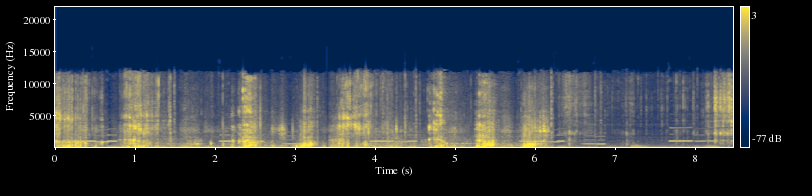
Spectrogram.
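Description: Crunchy bites and chewing of a breadcrumb-coated deep-fried snack, about a dozen loud, irregular crunches, with faint background music.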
